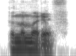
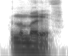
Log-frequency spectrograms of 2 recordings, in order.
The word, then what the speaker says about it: Ponomarev: but in Russian the stress goes to the last of the word. So say it one more time, slowly. Ponomarev.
